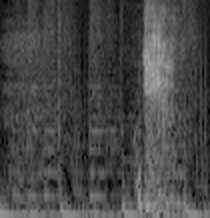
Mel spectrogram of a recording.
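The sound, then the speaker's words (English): A single sharp sneeze bursts out with a bright hiss, preceded by a quick breathy intake, with no talking around it. “I had to sneeze. Sorry.”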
